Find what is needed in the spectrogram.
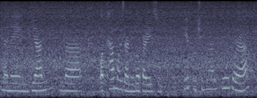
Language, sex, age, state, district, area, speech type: Assamese, female, 18-30, Assam, Sivasagar, rural, spontaneous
